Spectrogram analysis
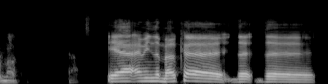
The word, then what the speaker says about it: MoCA: You hadn't yet mentioned it, and I wondered about, because I actually spoke the language of this group of people, about doing moxa in the clinic, in our own clinics, as a diagnostic approach.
